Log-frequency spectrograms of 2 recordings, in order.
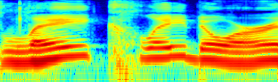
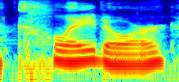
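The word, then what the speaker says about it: Les Clefs d'Or: But it's Le Clédor. It's spelled clay is the one that throws people. Clefs, D'OR, Clédor.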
